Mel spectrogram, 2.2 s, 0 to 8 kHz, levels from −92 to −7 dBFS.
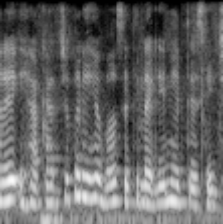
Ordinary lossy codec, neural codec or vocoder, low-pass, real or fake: none; codec, 16 kHz, 4 kbps, X-Codec, HuBERT features, trained on general audio; none; fake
